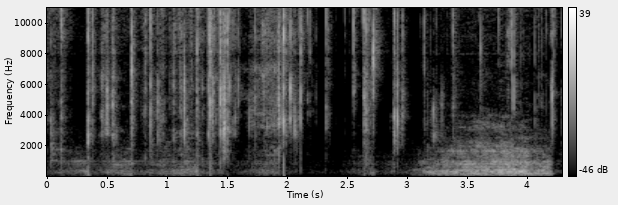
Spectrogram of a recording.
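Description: Pokemon trading cards and their packaging being handled and set down: a run of quick crackles and small clicks, pausing about halfway through before starting again.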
